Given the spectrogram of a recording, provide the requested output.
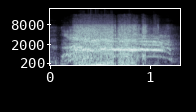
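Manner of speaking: loud mock shriek; comic scream. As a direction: let out a startled yell. Naked man running scream.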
